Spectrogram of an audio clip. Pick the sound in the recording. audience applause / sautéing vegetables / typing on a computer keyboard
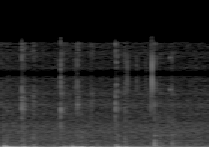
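typing on a computer keyboard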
